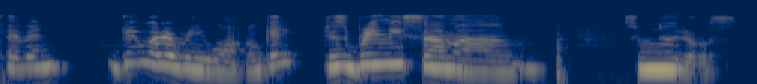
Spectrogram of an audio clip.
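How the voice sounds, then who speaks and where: A woman's voice: a little high, expressive, moderate pace, highs cut off. A woman playing an exasperated wife who pretends to be a space captain, bickering insistently in an improvised comedy sketch. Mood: dismissive.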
